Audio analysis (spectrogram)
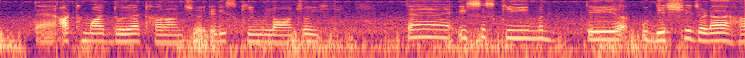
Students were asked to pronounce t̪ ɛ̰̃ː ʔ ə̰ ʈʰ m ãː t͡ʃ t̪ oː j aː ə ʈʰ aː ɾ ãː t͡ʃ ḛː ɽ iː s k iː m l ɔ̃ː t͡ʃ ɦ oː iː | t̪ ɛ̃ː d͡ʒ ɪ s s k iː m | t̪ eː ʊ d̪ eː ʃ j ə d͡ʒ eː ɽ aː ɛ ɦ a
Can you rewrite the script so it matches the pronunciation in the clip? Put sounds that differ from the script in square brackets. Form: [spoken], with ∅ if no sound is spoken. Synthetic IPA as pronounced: t̪ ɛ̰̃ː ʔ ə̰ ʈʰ m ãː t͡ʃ [d̪] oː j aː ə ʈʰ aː ɾ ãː t͡ʃ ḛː ɽ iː s k iː m l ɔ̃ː t͡ʃ ɦ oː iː | t̪ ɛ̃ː [∅] ɪ s s k iː m | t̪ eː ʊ d̪ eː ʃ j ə d͡ʒ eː ɽ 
